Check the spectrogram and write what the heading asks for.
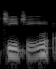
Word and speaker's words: Geggie: Yeah, my name happened because my legal last name is spelled with two G's in it, G-E-G-G-I-E. – Uh-huh. – That's Gigi.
